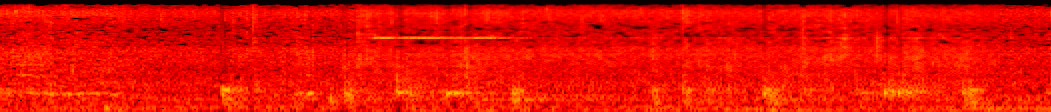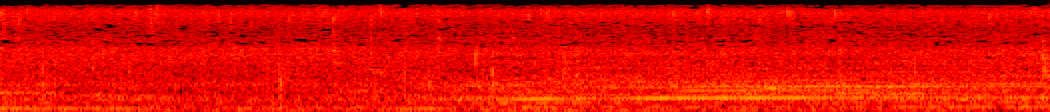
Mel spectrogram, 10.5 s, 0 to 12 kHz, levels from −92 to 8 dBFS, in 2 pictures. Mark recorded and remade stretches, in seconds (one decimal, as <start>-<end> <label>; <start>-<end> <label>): 0.0-1.8 recorded; 1.8-5.0 remade; 5.0-10.5 recorded

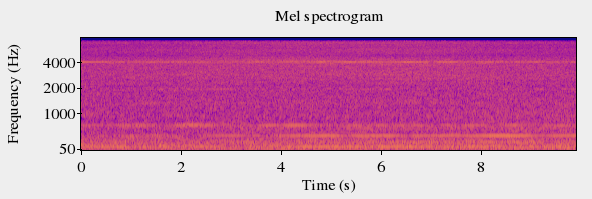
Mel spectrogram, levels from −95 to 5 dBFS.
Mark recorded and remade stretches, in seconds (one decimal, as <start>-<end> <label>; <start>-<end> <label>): 0.0-1.0 recorded; 1.0-2.5 remade; 2.5-9.9 recorded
